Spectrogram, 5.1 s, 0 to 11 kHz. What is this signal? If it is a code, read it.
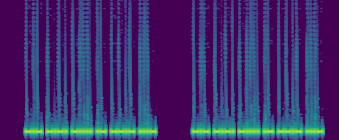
Morse code, heard as a keyed tone, about 46 wpm, 700 Hz. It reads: KC6AQV KC6AQV
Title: USA Call Signs - 6 Characters - Repeated 2x - 45wpm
